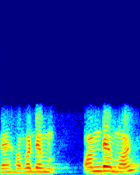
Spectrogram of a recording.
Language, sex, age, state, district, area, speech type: Assamese, female, 30-45, Assam, Goalpara, urban, conversation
